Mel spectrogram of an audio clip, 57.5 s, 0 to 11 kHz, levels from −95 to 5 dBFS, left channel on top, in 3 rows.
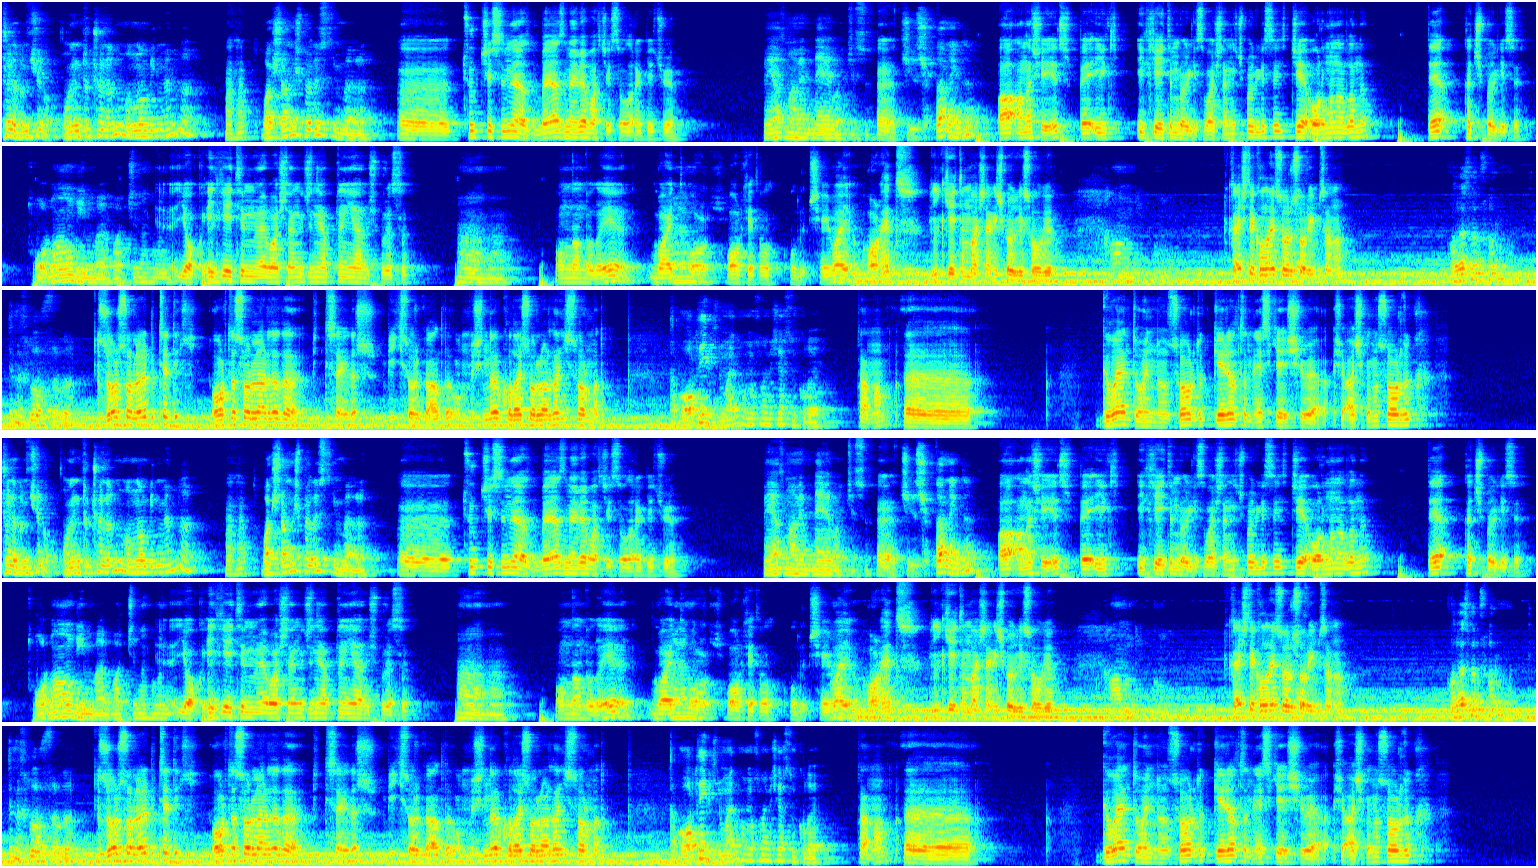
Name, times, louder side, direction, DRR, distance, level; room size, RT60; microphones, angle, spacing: voice 1, 0.0-2.4 3.2-4.6 9.5-10.9 11.3-12.2 19.6-21.3 21.7-21.8 24.8-25.5 26.6-27.0 27.5-27.9 29.5-30.1 33.0-33.8 34.8-35.8 37.2-39.3 46.7-48.6, right 1 dB, 45° right, 1 dB, 2.4 m, -29 dB
voice 2, 4.9-8.4 10.9-11.2 12.5-13.9 14.2-17.1 17.8-19.0 21.2-24.3 26.1-32.4 32.8-32.9 34.5-36.0 39.5-45.9 49.1-50.5 52.1-56.2, equal, 10° left, 6 dB, 0.5 m, -24 dB
sound 1, 12.1-12.2 13.2-13.3 14.3-14.4 15.3-15.4 16.4-16.5 17.4-17.5 18.0-18.2 18.5-18.6 19.5-19.6 20.6-20.7 21.7-21.8 22.7-22.8 23.8-23.9 24.8-24.9 25.6-26.0, left 3 dB, 90° left, 0.7 m, -39 dB
sound 2, 29.8-47.5, right 2 dB, 15° right, 1.2 m, -30 dB
23.5 x 8.3 x 2.3 m, 0.76 s
head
